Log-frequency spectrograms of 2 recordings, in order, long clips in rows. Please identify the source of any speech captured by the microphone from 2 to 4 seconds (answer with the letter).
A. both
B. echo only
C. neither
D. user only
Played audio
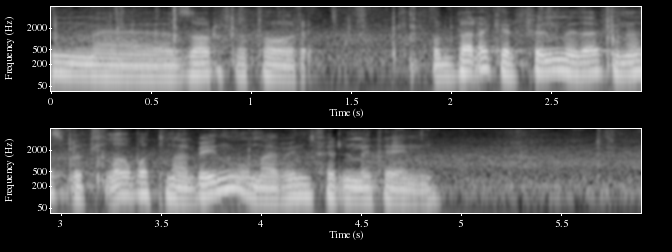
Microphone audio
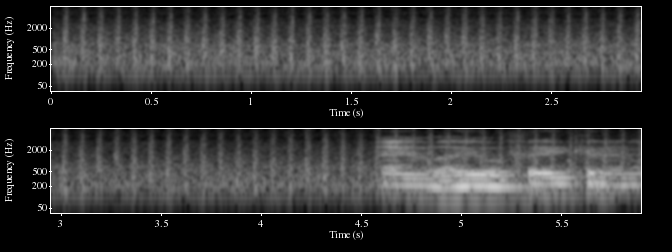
C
